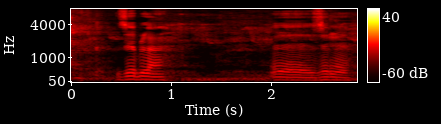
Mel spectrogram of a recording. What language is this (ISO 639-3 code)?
brx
